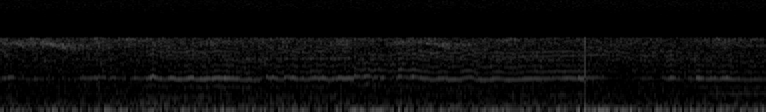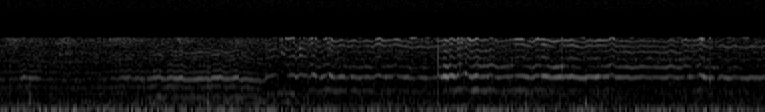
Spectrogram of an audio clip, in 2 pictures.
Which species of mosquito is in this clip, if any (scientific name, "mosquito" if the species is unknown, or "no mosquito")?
mosquito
